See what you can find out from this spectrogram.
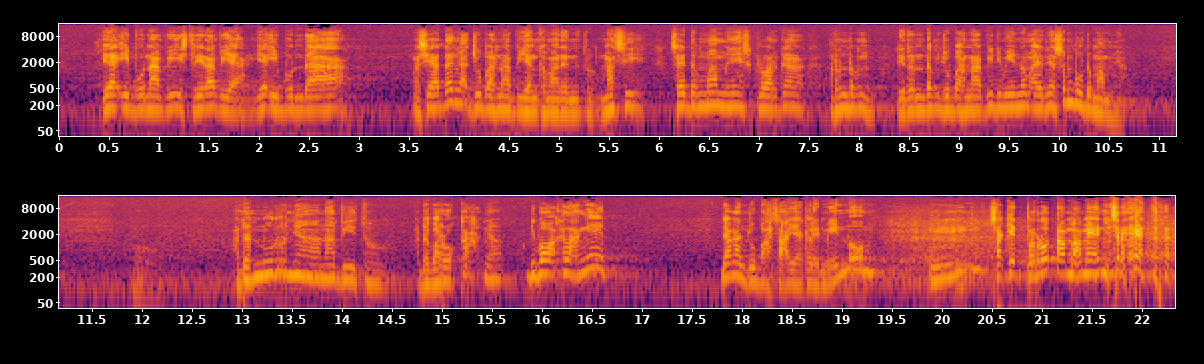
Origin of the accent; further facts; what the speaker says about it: East Jakarta, Jakarta, Indonesia; Saya orang Jakarta Timur. Tinggal Jakarta Timur saya.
